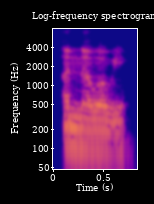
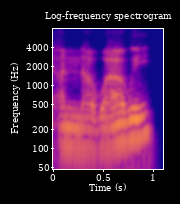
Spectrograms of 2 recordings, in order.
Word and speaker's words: al-Nawawi: bin Jumu'ah bin Hizam al-Nawawi. And there are different ways to pronounce it. You can say al-Nawawi or al-Nawawi. Both are fine.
